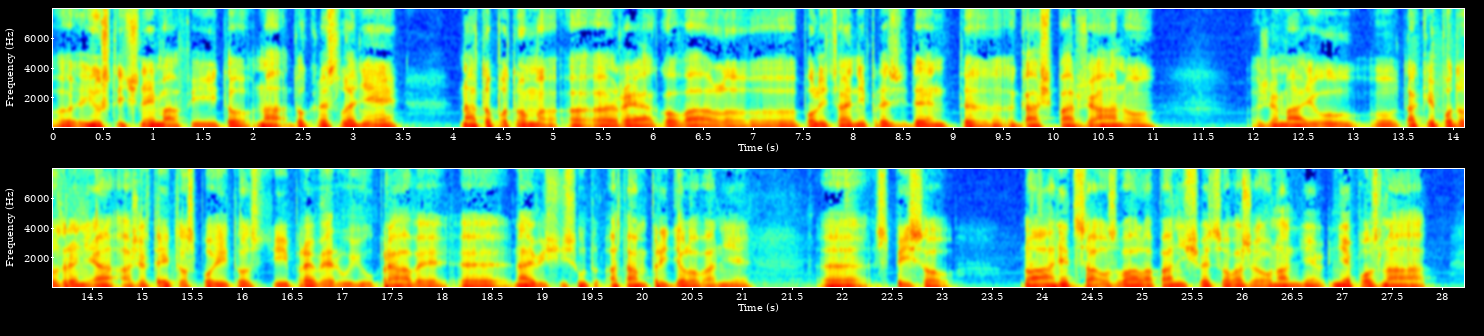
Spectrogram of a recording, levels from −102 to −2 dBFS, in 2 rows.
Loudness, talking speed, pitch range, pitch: -18 LUFS, 85 wpm, 85-100 Hz, 90 Hz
